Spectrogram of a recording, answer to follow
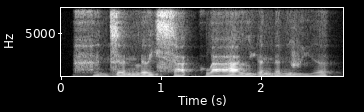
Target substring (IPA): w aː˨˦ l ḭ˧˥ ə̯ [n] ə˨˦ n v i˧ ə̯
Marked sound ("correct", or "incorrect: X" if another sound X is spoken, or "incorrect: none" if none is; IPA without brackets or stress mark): correct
